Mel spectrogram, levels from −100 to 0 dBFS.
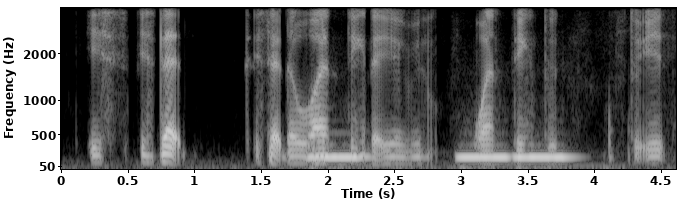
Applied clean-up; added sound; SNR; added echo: neural diffusion model UNIVERSE++.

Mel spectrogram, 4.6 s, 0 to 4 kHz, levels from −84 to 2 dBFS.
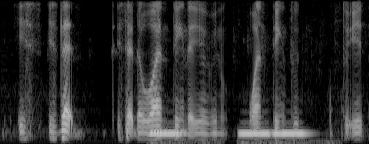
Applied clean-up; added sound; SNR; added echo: none; Telephone; -4 dB; none.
